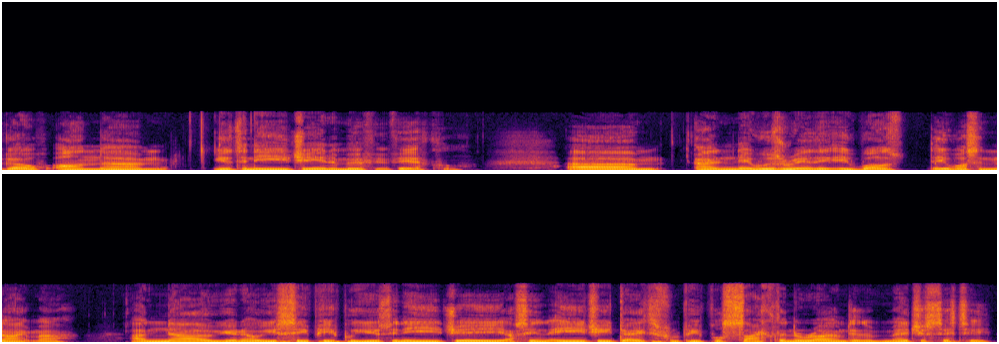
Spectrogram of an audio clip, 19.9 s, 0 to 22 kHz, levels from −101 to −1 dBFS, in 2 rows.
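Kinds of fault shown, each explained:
Wrong sample rate: The playback ran slower than the original capture with no rate conversion, and the drop fits audio recorded at 24 kHz being played back at 16 kHz. Speed and pitch fall together by the same ratio. The whole speech clip runs at two-thirds of its proper speed, stretched and sluggish, and every voice sits about 7 semitones lower than it should, giving a deep, dragging tone from start to finish.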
